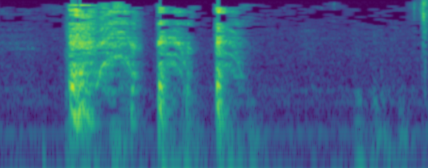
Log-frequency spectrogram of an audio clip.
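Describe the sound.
A person clears their throat because of a tickle in it, making three harsh bursts. The first burst is the longest, and a few softer throaty noises follow.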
